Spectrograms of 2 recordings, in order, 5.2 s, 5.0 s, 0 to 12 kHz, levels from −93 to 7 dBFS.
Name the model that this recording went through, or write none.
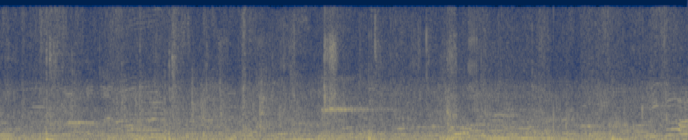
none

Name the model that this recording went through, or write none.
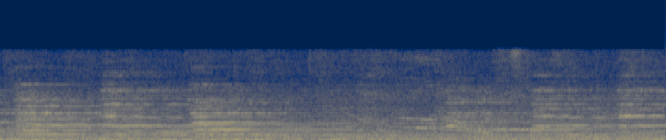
vocoder, Vocos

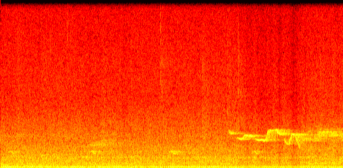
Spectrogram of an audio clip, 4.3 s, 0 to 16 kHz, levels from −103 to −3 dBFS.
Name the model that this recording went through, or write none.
none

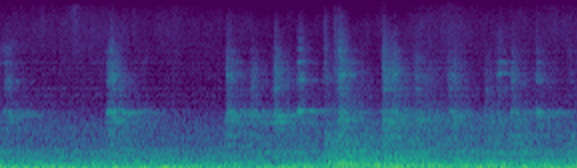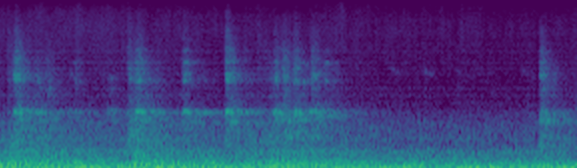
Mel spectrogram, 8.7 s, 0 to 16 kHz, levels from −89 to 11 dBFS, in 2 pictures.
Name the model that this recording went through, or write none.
autoencoder, DAC-VAE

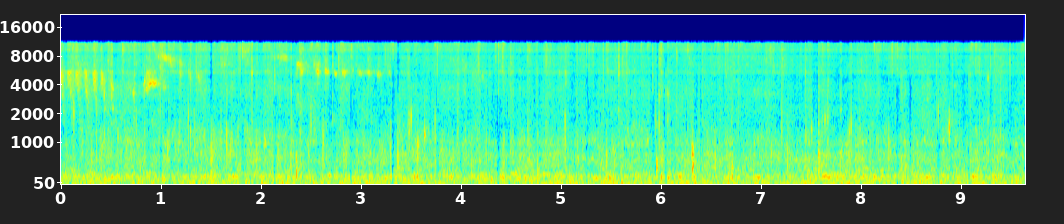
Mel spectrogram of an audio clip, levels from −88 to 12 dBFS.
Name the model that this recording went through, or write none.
codec, HILCodec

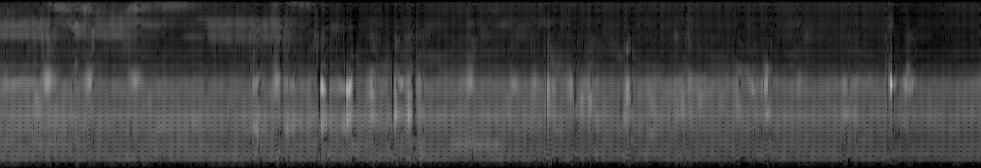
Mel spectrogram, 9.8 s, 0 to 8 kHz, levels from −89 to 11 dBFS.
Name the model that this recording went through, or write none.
vocoder, BigVGAN v2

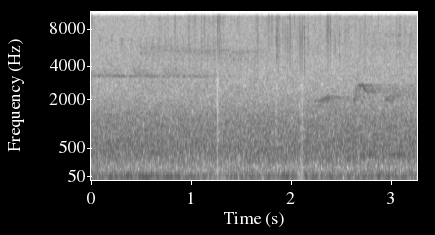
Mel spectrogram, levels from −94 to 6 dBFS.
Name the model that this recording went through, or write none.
none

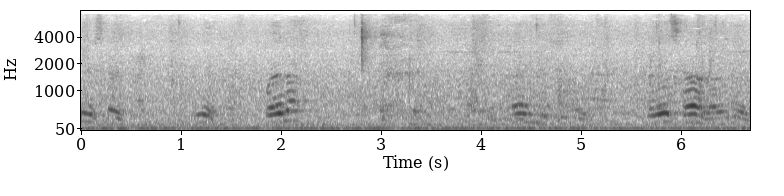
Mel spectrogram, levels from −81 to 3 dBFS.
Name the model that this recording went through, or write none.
none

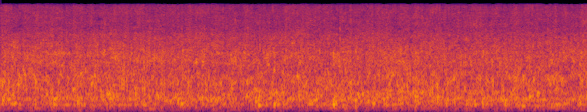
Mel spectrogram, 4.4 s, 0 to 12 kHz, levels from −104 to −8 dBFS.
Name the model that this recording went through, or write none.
codec, HILCodec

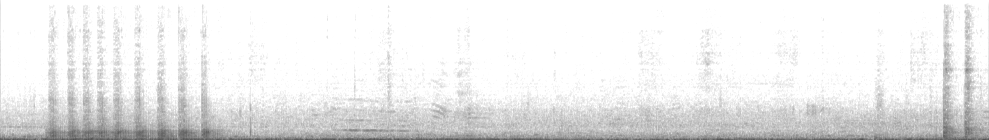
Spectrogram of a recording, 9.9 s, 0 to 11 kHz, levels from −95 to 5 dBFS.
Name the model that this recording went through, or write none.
vocoder, Vocos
